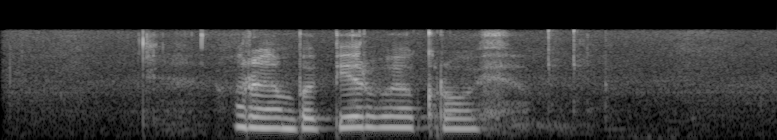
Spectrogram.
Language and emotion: Russian, neutral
